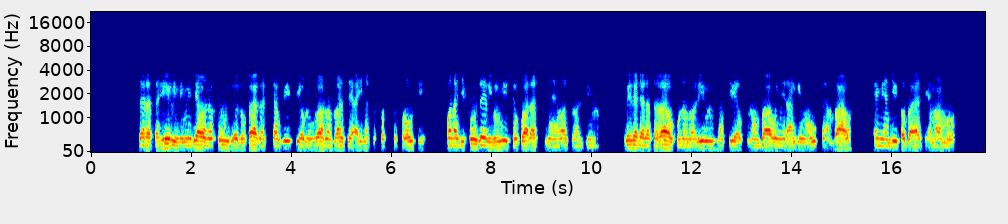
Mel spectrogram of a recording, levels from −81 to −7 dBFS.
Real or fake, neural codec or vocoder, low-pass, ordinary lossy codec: fake; codec, 16 kHz, 2 kbps, FreqCodec, smaller model; 3.6 kHz; Opus, 64 kbps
